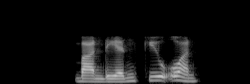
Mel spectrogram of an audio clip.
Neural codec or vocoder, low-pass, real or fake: none; 3.6 kHz; real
